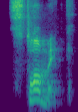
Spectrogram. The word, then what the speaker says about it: stomach: So all of these words that I'm going to share with you right now, all of them have a CH which is pronounced as K.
